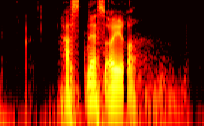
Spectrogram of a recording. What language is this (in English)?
Norwegian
